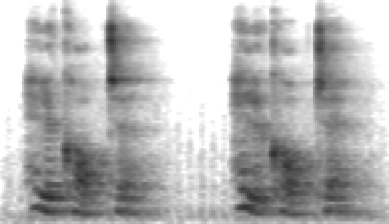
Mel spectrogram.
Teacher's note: In British English, we don't pronounce the r sound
